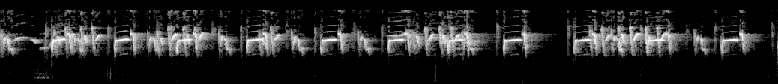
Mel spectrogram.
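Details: Bar-winged prinia singing energetically, a loud chattering song of repeated bursts, each a flat whistled note near the top mixed with sharp buzzy clicks, phrases about a second apart, clean quiet background.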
